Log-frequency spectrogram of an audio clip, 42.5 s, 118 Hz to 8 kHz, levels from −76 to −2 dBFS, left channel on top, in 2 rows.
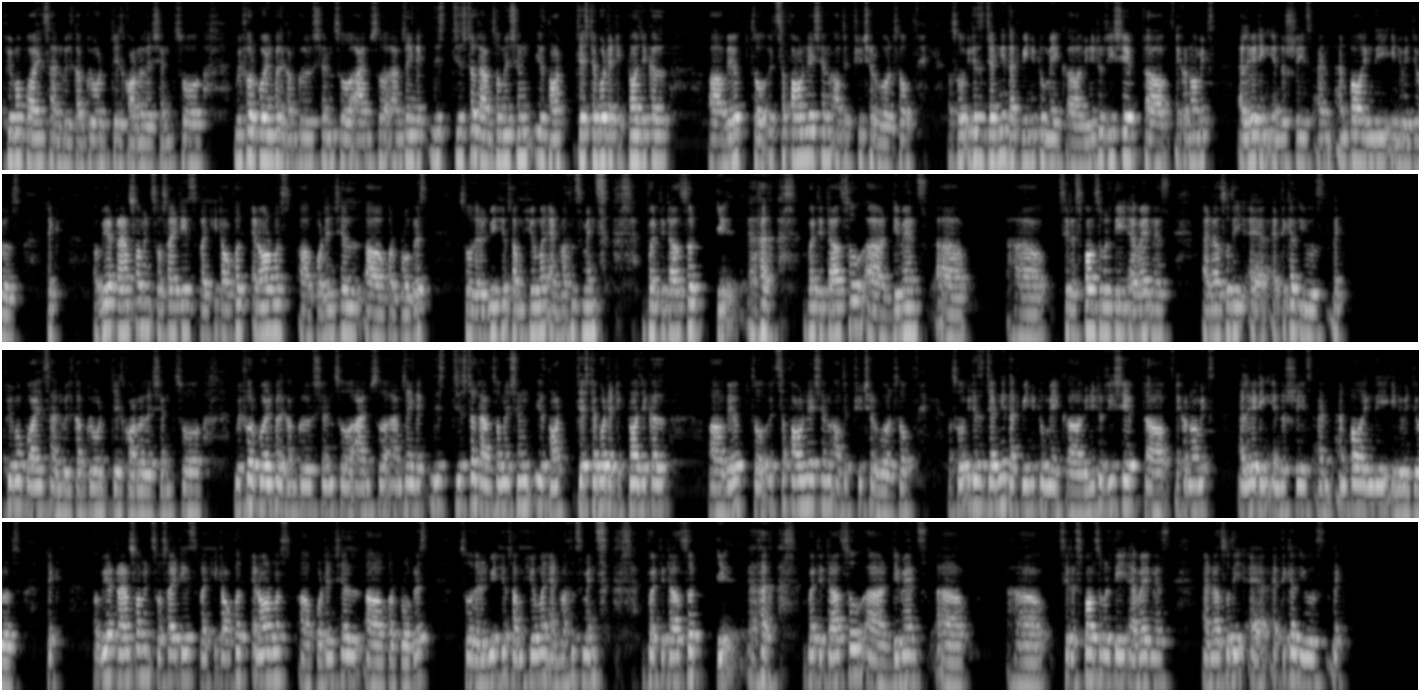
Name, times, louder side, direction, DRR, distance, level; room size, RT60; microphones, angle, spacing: voice 1, 0.0-10.0 10.6-13.8 14.2-18.1 18.5-21.5 21.9-22.0 22.6-27.6 28.2-31.7 32.0-35.7 36.3-41.4, equal, 45° left, 0 dB, 4.2 m, -25 dB
10.5 x 5.0 x 2.3 m, 0.25 s
head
